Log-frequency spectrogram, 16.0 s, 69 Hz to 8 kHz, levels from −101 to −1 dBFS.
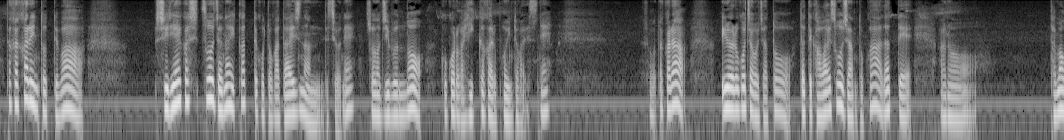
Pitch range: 135-200 Hz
